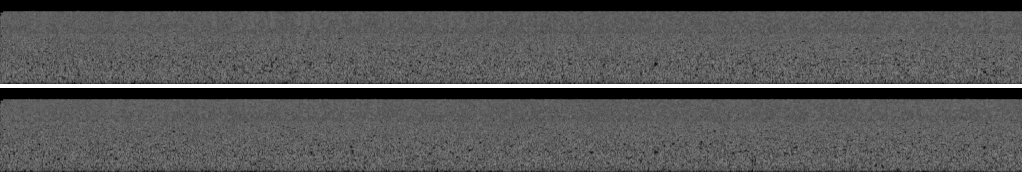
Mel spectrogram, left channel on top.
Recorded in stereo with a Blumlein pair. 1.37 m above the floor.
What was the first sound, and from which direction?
Only background noise.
